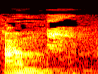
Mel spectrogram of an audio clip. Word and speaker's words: عمرو: هذا يعني من الملح، والمقصود منه أن تعرف أن داود تكتب بواو مع أنها تنطق بواوين، وأن عمرا تكتب بواو مع أنه ليس فيها واو، فكأن واو داود التي انتقصت أخذها عمرو.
